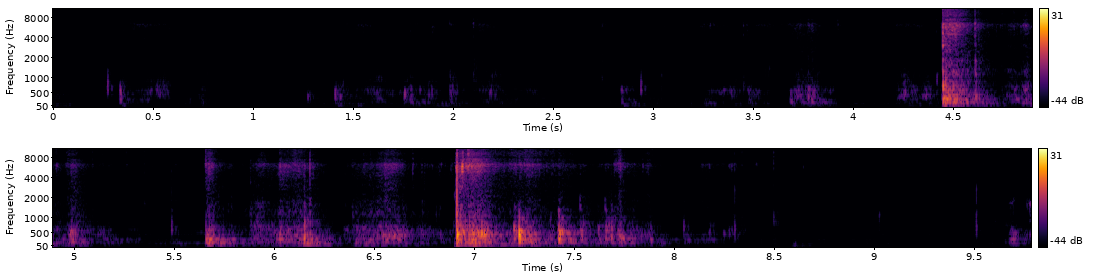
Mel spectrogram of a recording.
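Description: Blade slicing through a cardboard box outdoors in snow, a few scattered scrapes and then three loud, sharp tearing cuts close by, with quiet pauses between them.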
